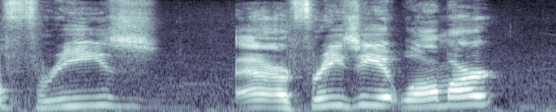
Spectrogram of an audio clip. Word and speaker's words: Freeze: And as I say, it's pronounced freeze.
